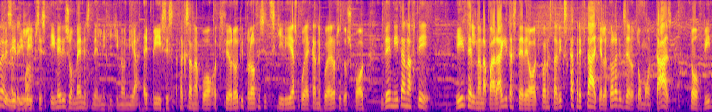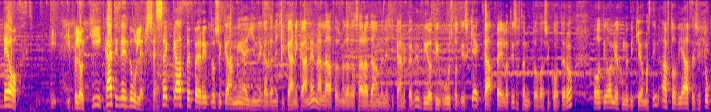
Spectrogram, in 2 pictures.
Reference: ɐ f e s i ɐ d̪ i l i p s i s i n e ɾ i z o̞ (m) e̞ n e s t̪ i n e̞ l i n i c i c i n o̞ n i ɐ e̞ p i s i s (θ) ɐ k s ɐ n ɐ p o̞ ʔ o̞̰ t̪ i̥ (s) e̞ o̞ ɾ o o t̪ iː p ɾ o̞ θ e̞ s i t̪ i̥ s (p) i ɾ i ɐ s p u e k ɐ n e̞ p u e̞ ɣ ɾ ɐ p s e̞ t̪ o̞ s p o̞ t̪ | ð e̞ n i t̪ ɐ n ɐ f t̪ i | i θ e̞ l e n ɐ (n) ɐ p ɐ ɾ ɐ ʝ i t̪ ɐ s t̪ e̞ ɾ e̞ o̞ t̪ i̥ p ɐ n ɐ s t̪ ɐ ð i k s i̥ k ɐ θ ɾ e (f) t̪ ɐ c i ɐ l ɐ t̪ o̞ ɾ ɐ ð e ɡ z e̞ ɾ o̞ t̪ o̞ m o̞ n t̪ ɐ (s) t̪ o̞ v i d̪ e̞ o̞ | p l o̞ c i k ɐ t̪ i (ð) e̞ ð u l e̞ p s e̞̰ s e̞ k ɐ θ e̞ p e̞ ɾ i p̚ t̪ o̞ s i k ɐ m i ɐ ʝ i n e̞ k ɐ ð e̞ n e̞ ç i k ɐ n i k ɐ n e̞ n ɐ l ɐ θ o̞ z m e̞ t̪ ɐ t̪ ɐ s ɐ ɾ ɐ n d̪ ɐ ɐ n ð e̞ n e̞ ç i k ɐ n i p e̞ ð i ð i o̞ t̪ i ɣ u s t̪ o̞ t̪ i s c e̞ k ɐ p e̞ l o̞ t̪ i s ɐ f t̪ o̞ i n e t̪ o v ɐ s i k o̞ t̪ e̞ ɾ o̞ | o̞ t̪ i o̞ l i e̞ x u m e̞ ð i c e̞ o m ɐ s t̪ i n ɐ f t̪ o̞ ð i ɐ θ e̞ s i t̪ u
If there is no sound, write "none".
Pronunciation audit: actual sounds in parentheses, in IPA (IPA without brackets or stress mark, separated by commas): m, θ, θ, c, n, f, z, ð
